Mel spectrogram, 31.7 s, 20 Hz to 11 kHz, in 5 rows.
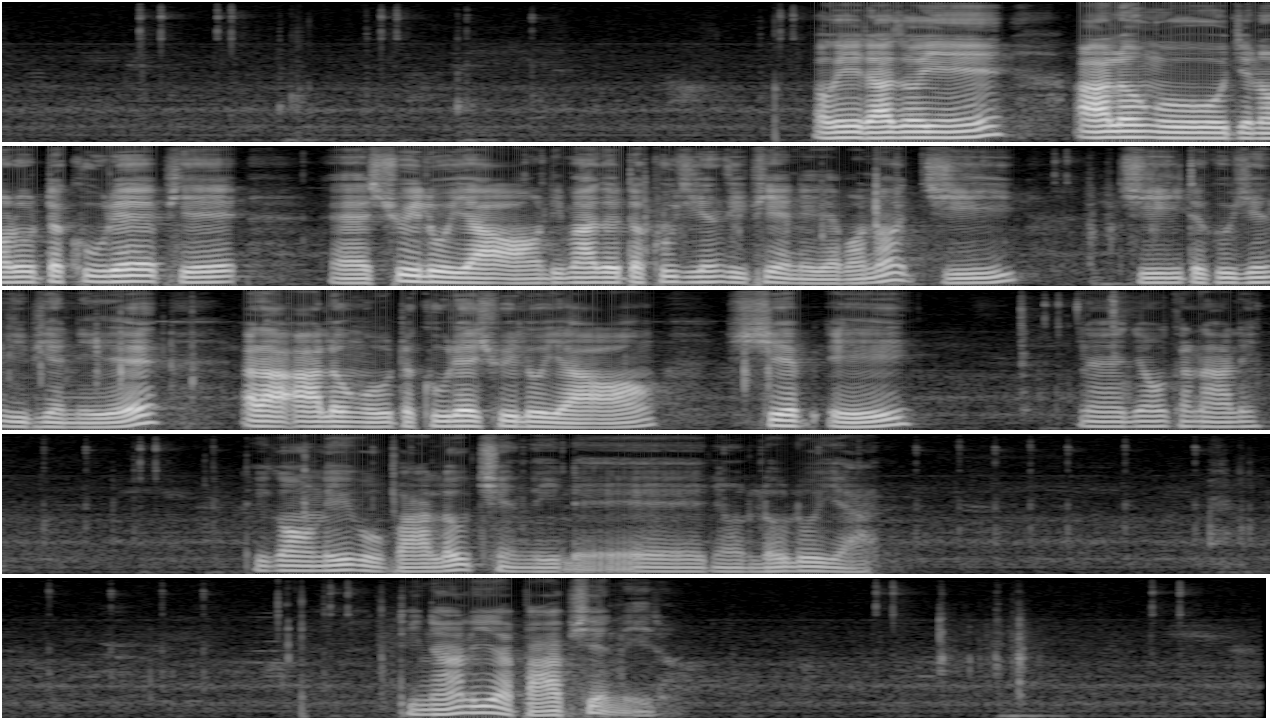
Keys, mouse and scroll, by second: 1.5-2.0 scroll down 2, 2.0 click, 2.4-4.0 middle drag, 4.0 drag, 4.2-9.0 middle drag, 9.0 click, 9.7 f, 10.8 g, 11.7 click, 11.9 g, 13.0 ctrl+z, 13.2 ctrl+z, 13.6 ctrl+z, 14.2 middle click, 14.6-15.0 scroll down 1, 15.0-16.5 middle drag, 16.5 shift+a, 18.0 drag, 18.4 scroll up 2, 18.6-19.8 middle drag, 19.8 drag, 20.2-25.3 middle drag, 25.3-25.7 scroll up 2, 25.7-27.1 middle drag, 27.1 click, 28.5 Tab, 29.1-29.8 scroll up 1, 29.8 click, 30.4 g.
